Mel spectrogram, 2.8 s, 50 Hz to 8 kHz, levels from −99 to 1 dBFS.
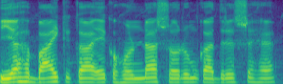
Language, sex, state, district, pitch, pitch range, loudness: Hindi, male, Jharkhand, Garhwa, 135 Hz, 130-145 Hz, -15 LUFS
